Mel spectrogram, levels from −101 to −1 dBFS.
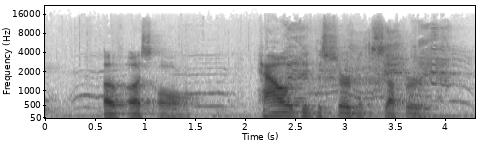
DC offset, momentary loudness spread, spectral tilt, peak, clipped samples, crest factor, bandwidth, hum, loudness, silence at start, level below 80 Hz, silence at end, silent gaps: under 0.1%; 22 LU; -4 dB/octave; -6 dBFS; under 0.1%; 22 dB; 16.5 kHz; none; -28 LUFS; 0 s; -58 dBFS; 0 s; none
